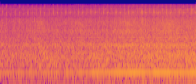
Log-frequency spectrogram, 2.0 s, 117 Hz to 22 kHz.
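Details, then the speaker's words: 2015 Hyundai i10 1.0-litre (Kappa G3LA) at idle: steady buzzing with light 'shush' chatter, mechanical not rattling like mad; suspected stretched timing chain, Hyundai technician couldn't diagnose, chain being replaced. "well it's not rattling like mad it's making a noise but it is making a noise"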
